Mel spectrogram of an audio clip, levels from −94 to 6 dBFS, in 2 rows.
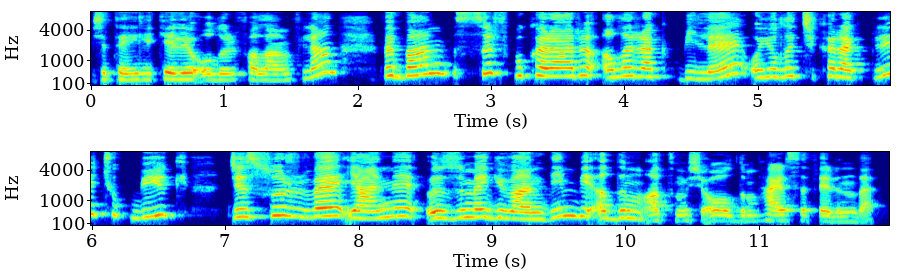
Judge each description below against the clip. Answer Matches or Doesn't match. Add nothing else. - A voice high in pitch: Matches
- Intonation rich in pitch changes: Matches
